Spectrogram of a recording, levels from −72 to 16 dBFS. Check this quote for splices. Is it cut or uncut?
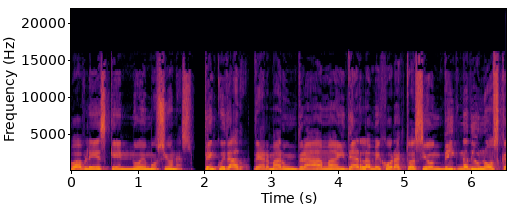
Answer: cut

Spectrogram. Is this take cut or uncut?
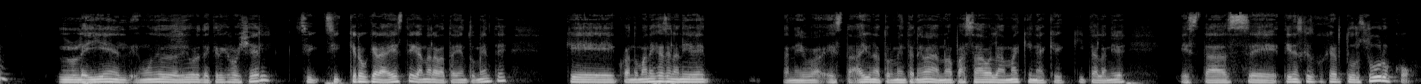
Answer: uncut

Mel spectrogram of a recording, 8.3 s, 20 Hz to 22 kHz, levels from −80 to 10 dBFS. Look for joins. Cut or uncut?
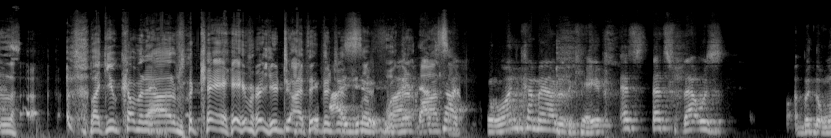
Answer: uncut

